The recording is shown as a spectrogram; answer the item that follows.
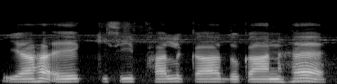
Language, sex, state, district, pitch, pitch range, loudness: Hindi, male, Jharkhand, Ranchi, 130 Hz, 125-135 Hz, -21 LUFS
